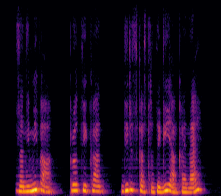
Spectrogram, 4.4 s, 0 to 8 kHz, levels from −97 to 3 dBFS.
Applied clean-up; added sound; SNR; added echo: neural mask model DeepFilterNet 3.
